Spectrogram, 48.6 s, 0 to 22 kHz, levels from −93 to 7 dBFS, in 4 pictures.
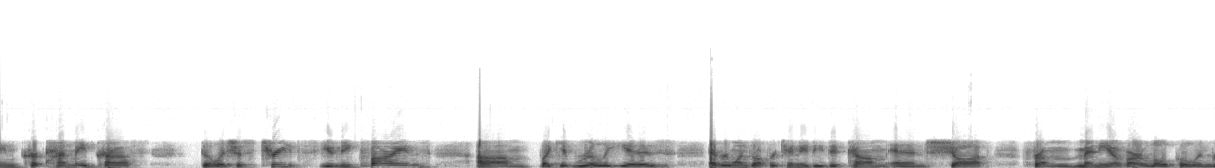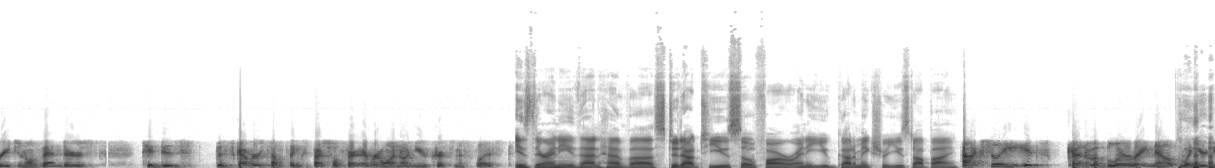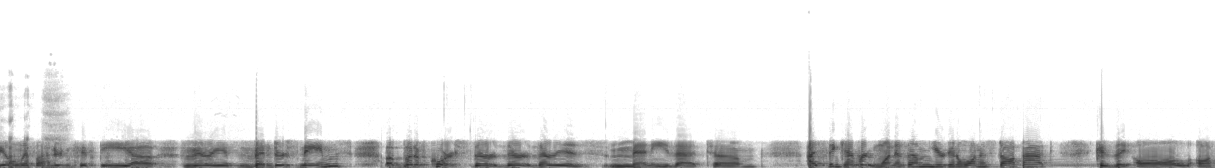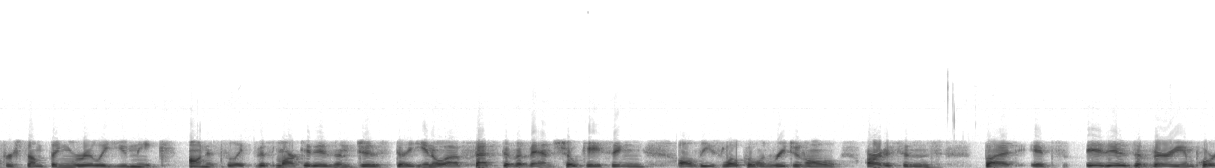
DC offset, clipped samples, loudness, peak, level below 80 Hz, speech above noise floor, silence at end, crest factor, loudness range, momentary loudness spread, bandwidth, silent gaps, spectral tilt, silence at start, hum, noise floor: under 0.1%; under 0.1%; -22 LUFS; -2 dBFS; -44 dBFS; 28 dB; 0 s; 20 dB; 3 LU; 7 LU; 11.5 kHz; none; -6 dB/octave; 0 s; none; -49 dBFS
